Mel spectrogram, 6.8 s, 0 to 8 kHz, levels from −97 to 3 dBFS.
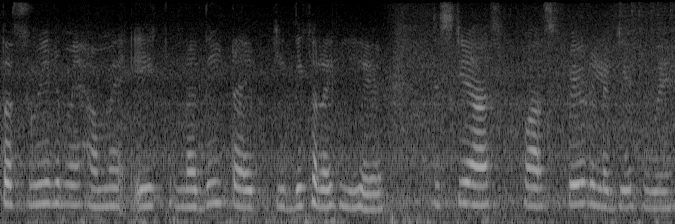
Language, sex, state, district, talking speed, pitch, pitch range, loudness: Hindi, female, Uttar Pradesh, Budaun, 150 wpm, 250 Hz, 235-270 Hz, -39 LUFS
